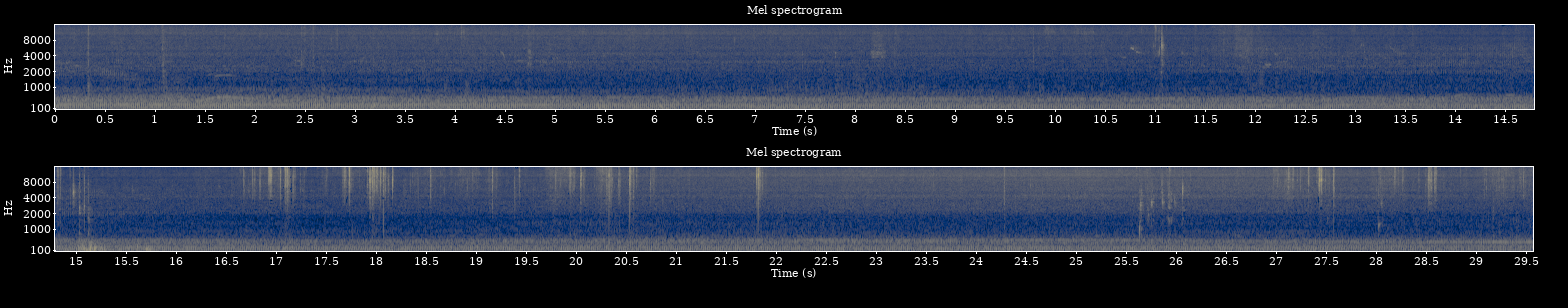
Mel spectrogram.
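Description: An engine running at a steady low hum, with scattered light clicks and rustles of a mesh fishing net being handled, and one sharper knock about halfway through.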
